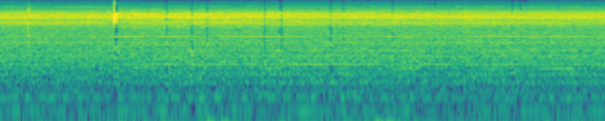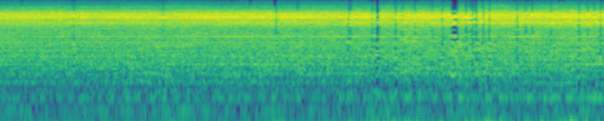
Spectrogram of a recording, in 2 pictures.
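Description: Steady hum and air noise of running machinery and ventilation in a filament production workshop, with a few faint steady whining tones over it.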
